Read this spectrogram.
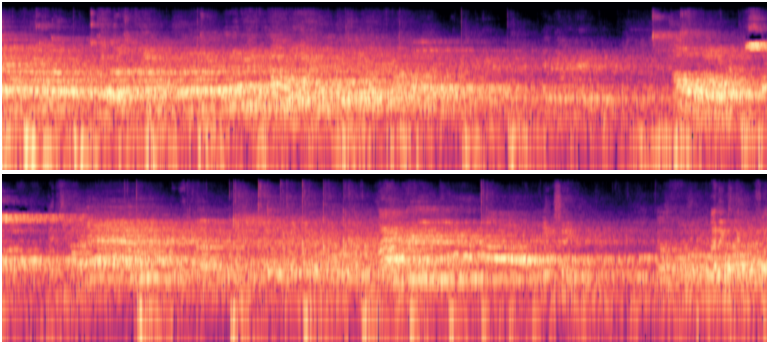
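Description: Men shout and call out across an echoing hall.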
